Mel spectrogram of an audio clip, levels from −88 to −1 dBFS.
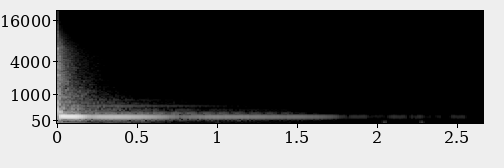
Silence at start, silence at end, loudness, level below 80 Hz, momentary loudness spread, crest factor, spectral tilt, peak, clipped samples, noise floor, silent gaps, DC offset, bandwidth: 0 s; 2 s; -25 LUFS; -70 dBFS; 28 LU; 18 dB; -9 dB/octave; -8 dBFS; under 0.1%; -79 dBFS; none; under 0.1%; 4.3 kHz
